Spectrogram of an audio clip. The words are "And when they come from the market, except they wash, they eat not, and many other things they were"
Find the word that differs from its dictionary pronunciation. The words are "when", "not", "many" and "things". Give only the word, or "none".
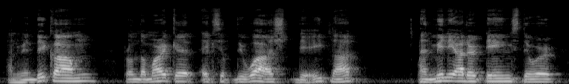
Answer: things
